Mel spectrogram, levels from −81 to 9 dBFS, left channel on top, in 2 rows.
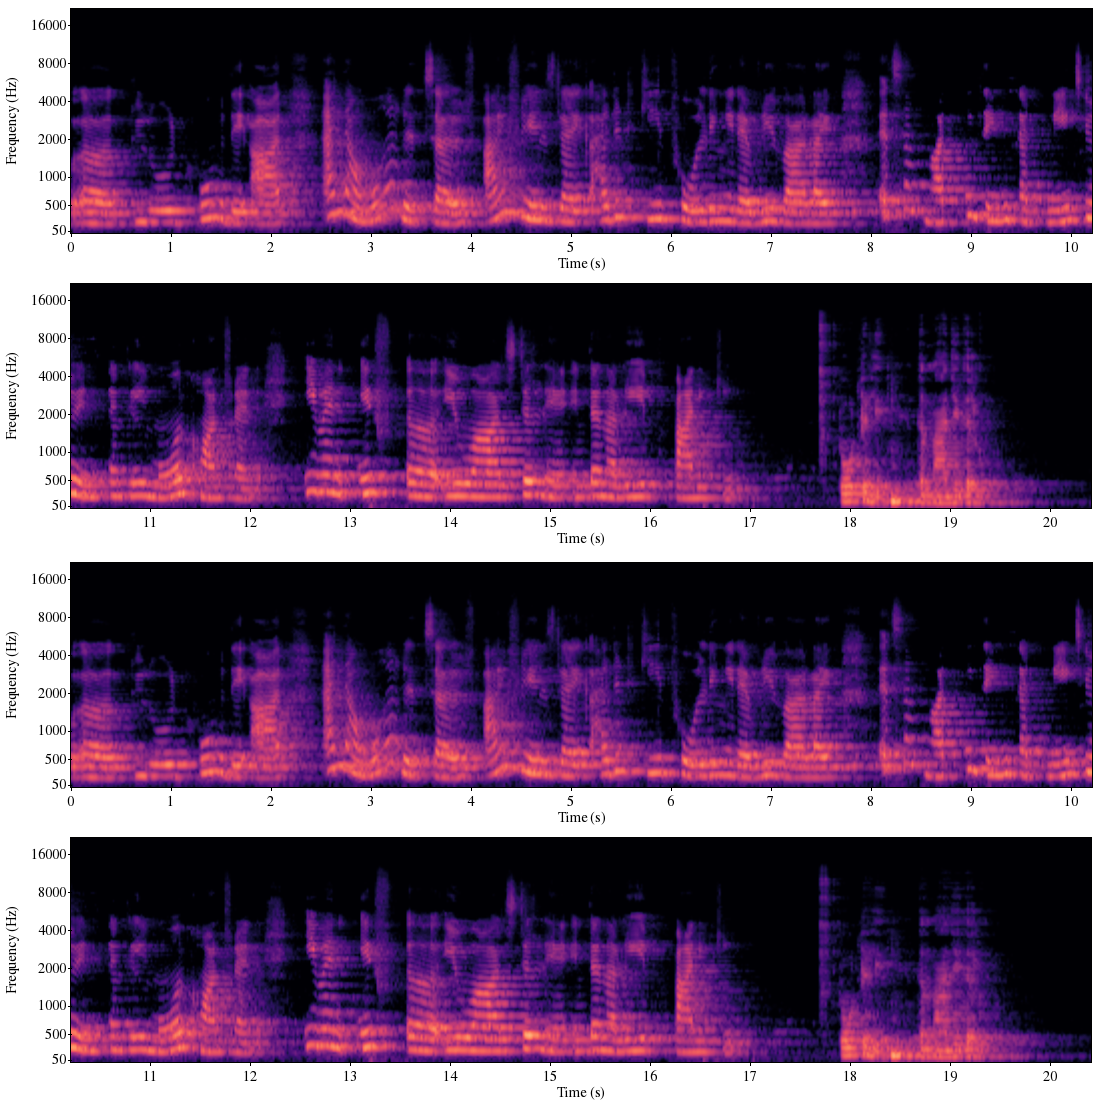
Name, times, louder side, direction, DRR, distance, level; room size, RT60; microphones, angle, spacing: voice 1, 0.0-16.0 16.3-16.9, equal, 5° left, 5 dB, 2.3 m, -20 dB
voice 2, 17.9-19.3, left 1 dB, 35° left, 6 dB, 1.4 m, -19 dB
23.5 x 22.5 x 4.9 m, 1.2 s
head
